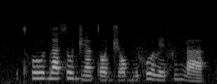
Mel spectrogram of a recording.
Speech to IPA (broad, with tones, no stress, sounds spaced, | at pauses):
tʰ oː˦ d a˦ s o˦ d͡ʒ ã˨ t ɔ˨ d͡ʒ ɔ˨ b ɪ˨˦ f o˦˨ l e˨ f i˦ ŋ a˨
